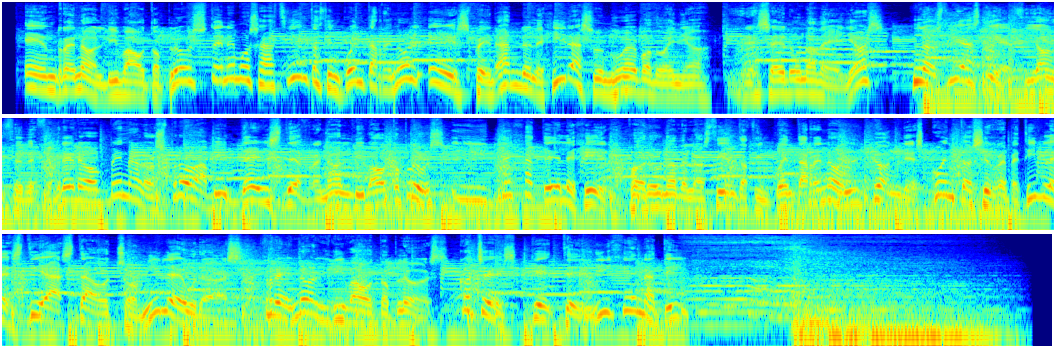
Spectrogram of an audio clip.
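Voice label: comercial, Spanish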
